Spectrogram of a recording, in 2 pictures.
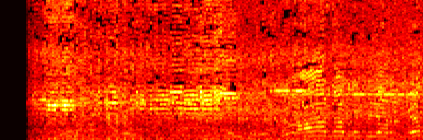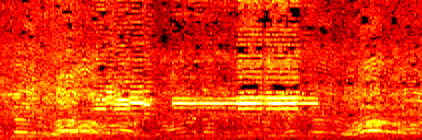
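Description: Busy street noise with steady traffic rumble and vehicle horns sounding several times, over men's raised voices from the crowd in the middle and near the end.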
